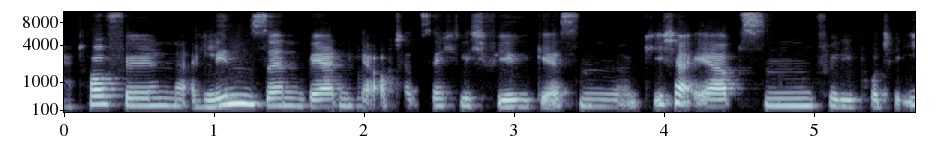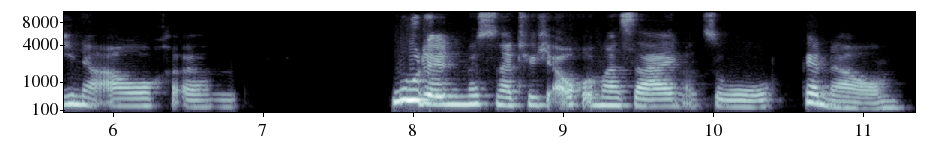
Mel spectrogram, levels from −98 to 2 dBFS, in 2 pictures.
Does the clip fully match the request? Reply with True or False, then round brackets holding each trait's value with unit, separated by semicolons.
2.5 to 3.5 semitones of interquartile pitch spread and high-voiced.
True (2.9 semitones; 195 Hz)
